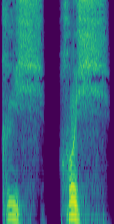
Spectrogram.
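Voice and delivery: very high, hissy yelps; creature squeak-hiss. A narrator's reading. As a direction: yelp garbled words like an indignant creature. Indignant doll trying to speak. (писклявое шипение зверька)

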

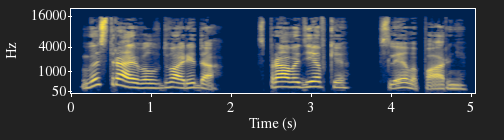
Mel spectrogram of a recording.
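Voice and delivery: slow, musing leader, phrase by phrase; pensive. A narrator's reading. Stalin muses on how Suvorov married off peasants, pensive. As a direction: muse aloud slowly, spacing out each phrase. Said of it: "задумчиво сказал вождь".

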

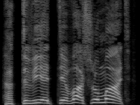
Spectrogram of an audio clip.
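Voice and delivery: furious yell into a radio; angry shout. A narrator's reading. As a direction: bark it in frustration. Soldier swearing into radio.

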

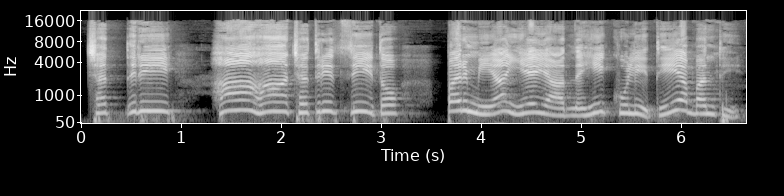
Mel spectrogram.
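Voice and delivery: a chatty corner shopkeeper; shopkeeper Khairu. Acted. Khairu the shopkeeper tells the boy, lightly voiced.

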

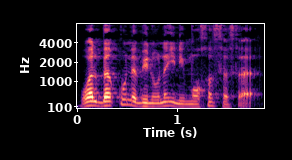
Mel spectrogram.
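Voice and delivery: ordinary talk, nothing marked

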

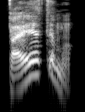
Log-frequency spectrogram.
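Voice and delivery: high, loud accusing question; pressing demand. A narrator's reading. Салли presses Уилт for his reason, accusing. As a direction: push for the answer sharply. Салли язвительно допрашивает Уилта.

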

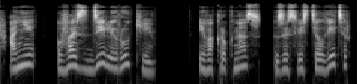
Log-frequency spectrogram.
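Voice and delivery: plain reading voice

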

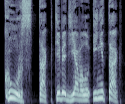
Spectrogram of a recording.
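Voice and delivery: high, angry demand over the intercom; cracking-voice yell. A narrator's reading. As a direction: curse in a strained high cry. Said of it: "заорал в переговорное устройство Макват срывающимся голосом".

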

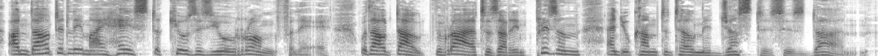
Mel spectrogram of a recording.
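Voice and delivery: lightly voiced monarch, mock-conciliatory; ironic king. King pretending to excuse his captain, ironic. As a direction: feign giving the benefit of the doubt.

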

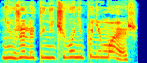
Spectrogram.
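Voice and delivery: high-pitched, overwrought question; tearful plea. A narrator's reading. Heroine begs Klim to understand, tearful. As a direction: plead in distress, near tears. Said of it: "зарыдала я".

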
